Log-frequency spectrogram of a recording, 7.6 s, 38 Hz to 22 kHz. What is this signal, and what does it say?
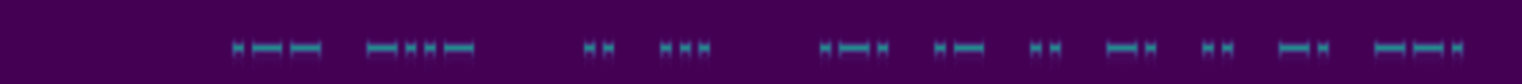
Morse code, heard as a keyed tone, about 25 wpm, spaced as for 20 wpm, 600 Hz. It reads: WX IS RAINING
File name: QSO402 20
